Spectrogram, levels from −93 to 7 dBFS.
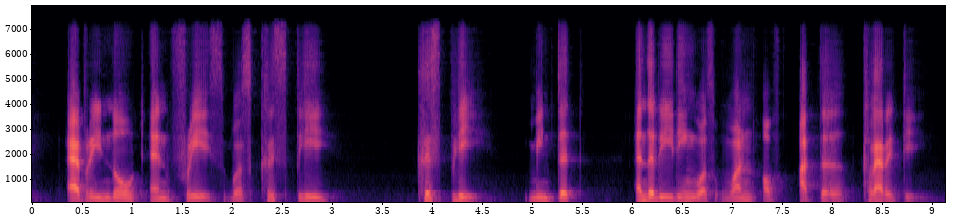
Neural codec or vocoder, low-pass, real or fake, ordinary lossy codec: codec, 16 kHz, about 1 kbps, DyCAST, with the encoder's durations; 7.2 kHz; fake; none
